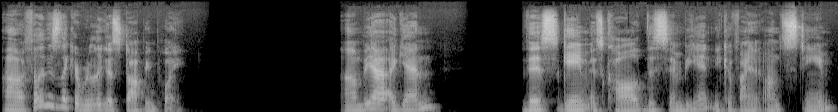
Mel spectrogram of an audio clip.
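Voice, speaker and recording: A man's voice: fairly high pitch, lively intonation, normal speed, creaky, pauses often. A man giving casual livestream commentary as a game streamer. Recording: faint game music behind the voice.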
